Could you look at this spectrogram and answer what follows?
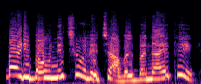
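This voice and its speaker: A woman's voice: sits high, very animated, moderate pace, dry recording, studio quality, voice pushed up. A woman voicing a chatty, boastful neighbour lady in a cartoon family story. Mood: pleased, boastful. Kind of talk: Hindi moral-story cartoon voice acting.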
